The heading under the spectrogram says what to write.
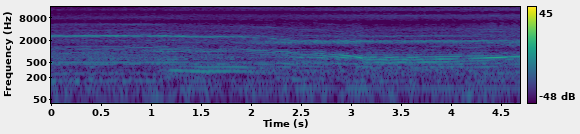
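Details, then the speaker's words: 1937 valve seat grinder cutting a valve seat in a 1937 cylinder head during overhaul, stone oscillating around the seat on a collet-locked pilot; high motor whine sagging as the stone bites, light rasp; normal seat grinding. "You can hear it just touch there. So we're going to let it do a couple, see this oscillates, so I'm going to let it do a couple of passes all the way around."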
